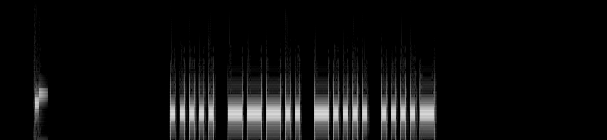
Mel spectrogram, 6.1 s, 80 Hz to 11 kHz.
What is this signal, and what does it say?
Morse code, heard as a keyed tone, about 25 wpm, 700 Hz. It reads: 5864
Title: Numbers - 4-Digit 25wpm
